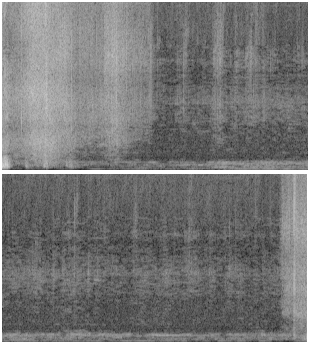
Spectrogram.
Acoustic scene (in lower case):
elevator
